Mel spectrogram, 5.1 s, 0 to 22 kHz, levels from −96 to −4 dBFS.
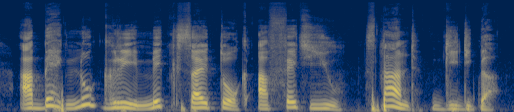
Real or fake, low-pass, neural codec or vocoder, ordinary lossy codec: real; 19.8 kHz; none; none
